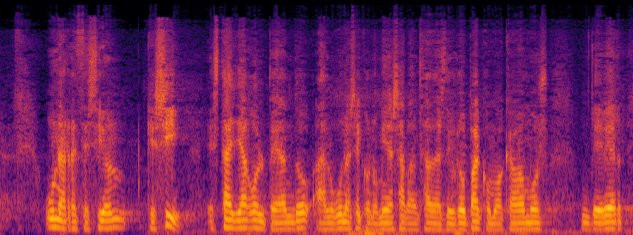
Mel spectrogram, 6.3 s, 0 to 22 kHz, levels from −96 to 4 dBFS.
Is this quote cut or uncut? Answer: uncut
